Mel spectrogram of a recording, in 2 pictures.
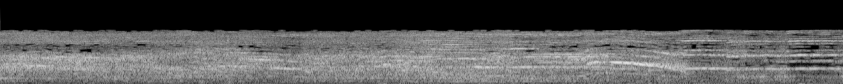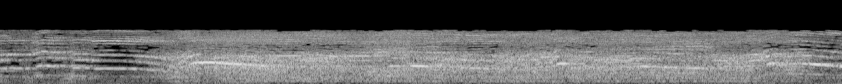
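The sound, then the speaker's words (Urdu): A crowd at a religious lecture on the Quran calls out salawat together, many voices chanting in unison with a loud, steady swell that peaks midway. “علامہ تالی جوہر صاحب قبلہ نعرہ سلوات”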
